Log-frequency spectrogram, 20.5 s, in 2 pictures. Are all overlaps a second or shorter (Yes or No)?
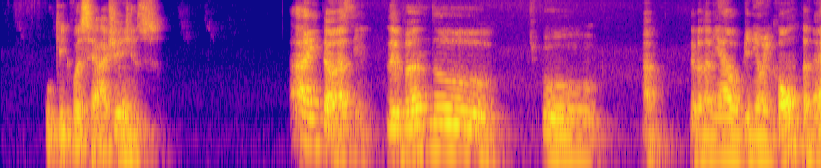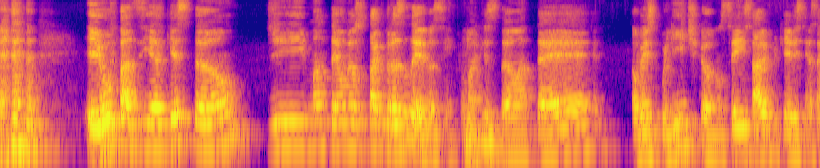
Yes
